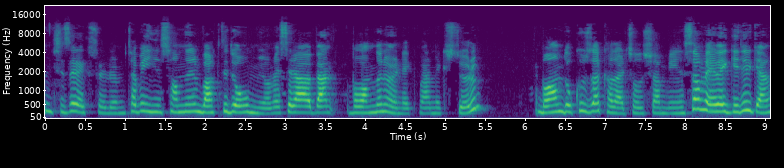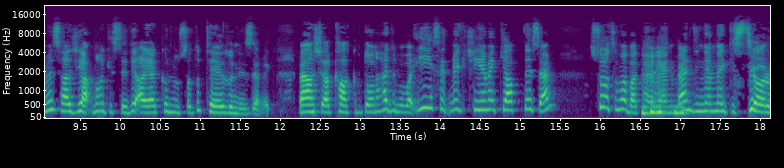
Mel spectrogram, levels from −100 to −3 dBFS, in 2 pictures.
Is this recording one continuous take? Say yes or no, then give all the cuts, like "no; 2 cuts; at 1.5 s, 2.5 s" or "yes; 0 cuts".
yes; 0 cuts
